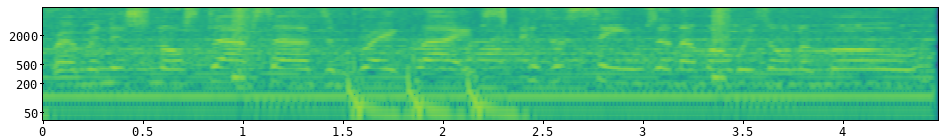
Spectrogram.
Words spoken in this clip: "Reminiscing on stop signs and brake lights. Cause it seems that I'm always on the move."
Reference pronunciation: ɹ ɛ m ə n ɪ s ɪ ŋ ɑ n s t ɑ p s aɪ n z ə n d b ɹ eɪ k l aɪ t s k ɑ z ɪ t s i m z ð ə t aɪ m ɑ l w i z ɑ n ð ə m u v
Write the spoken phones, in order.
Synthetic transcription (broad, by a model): ɹ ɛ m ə n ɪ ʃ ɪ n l s t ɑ f s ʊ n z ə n b ɹ eɪ k l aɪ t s k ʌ z ɪ t s i m z ð ə t aɪ m ɑ l w i z n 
